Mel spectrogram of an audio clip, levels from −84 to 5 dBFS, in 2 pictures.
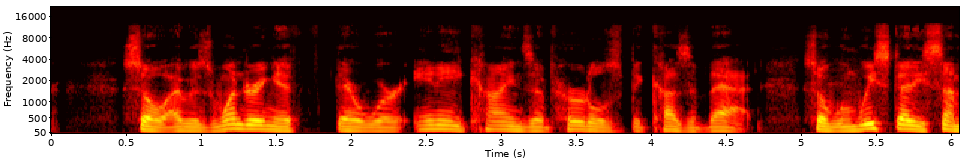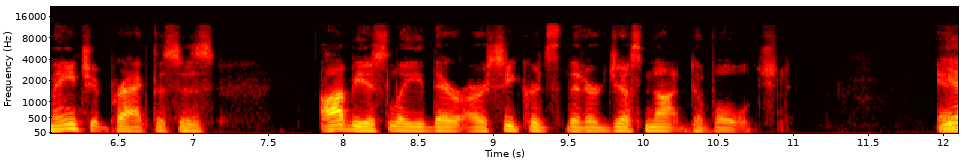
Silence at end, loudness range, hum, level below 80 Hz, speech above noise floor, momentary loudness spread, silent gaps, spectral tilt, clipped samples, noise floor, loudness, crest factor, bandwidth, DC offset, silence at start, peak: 0 s; 4 LU; none; -64 dBFS; 44 dB; 12 LU; none; -6 dB/octave; under 0.1%; -70 dBFS; -27 LUFS; 20 dB; 12.5 kHz; under 0.1%; 0.5 s; -6 dBFS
